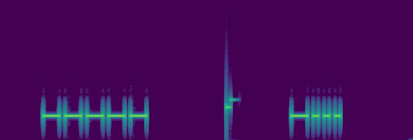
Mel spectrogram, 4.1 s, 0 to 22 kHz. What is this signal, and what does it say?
Morse code, heard as a keyed tone, about 22 wpm, 700 Hz. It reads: 0 B
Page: This rapid-fire timing is geared to push your ICR (Instant Character Recognition) skills.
